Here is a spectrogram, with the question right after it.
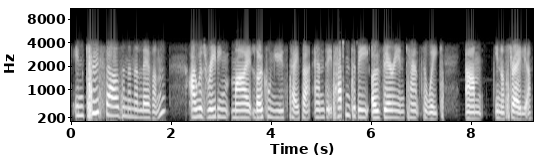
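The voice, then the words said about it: Speaks with a noticeable accent. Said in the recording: “we're all going to enjoy your accent, so you could talk the whole show”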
